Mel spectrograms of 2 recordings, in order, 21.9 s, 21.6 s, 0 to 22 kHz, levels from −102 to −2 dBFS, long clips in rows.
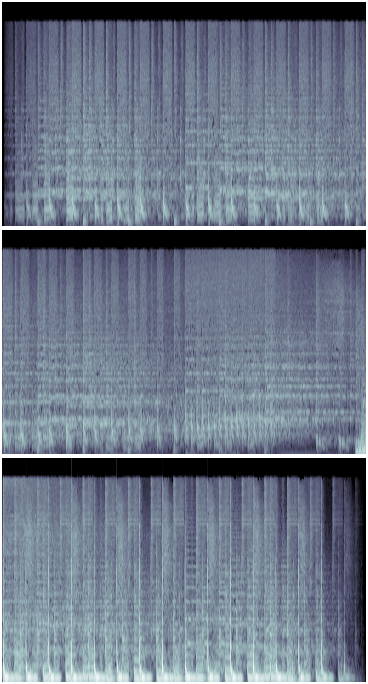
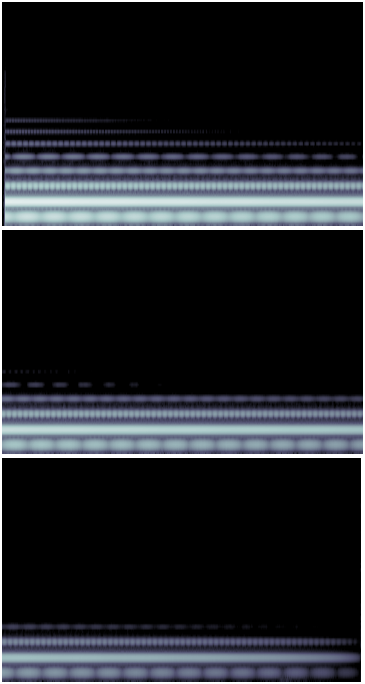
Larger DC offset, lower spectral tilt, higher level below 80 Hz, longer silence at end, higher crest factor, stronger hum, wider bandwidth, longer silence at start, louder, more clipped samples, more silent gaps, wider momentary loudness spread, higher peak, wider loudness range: neither; second, -4.5 dB/octave vs -16.5 dB/octave; first, -22 dBFS vs -70 dBFS; second, 0.3 s vs 2.75 s; first, 20 dB vs 14 dB; neither; first, 16.5 kHz vs 1.4 kHz; first, 0.25 s vs 0.05 s; about the same, -21 LUFS vs -19 LUFS; neither; neither; second, 14 LU vs 22 LU; first, 0 dBFS vs -6 dBFS; second, 11 LU vs 22 LU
